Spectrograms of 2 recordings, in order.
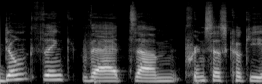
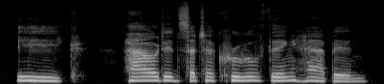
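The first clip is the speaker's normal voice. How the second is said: sweet, slow, drawn-out storybook princess voice; 4 dB quieter than usual. Voicing a character's line in a playthrough, in a Princess Peach voice. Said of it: "that's my Princess Peach voice".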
